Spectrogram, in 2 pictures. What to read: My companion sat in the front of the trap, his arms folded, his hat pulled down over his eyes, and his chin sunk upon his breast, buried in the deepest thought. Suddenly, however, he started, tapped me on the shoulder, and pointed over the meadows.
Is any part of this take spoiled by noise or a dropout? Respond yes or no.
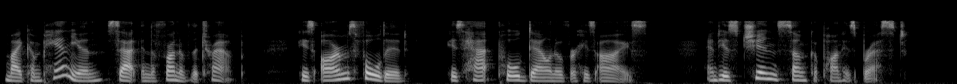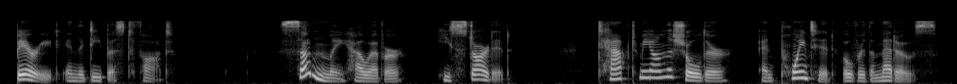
no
